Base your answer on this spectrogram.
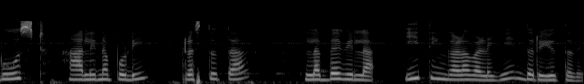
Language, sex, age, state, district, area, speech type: Kannada, female, 18-30, Karnataka, Bidar, rural, read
